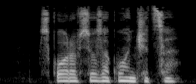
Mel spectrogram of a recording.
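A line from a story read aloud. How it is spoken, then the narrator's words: Whisper. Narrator (Russian): шепнул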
